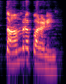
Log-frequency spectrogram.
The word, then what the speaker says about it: Tamraparani: The first one is Tamraparani. Tamrai means, it's not tha, it's ta.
